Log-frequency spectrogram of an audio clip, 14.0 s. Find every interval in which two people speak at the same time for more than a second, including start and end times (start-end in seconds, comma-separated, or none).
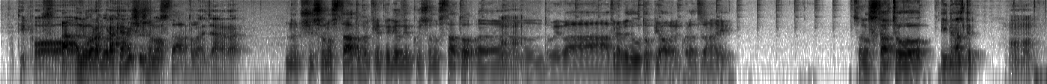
0.8-2.7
